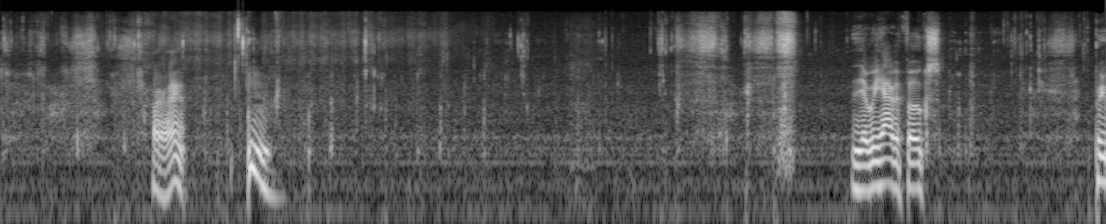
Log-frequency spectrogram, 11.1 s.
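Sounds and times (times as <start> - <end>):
person biting and chewing: 0.0 - 8.3, 9.4 - 10.9
person humming: 2.4 - 2.9.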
